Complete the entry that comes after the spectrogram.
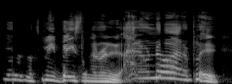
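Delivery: high cartoon kid voice; imitating Token. Quoting a cartoon kid to friends, high and giddy. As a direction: pitch it way up, thrilled by the bass line. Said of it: "He's like".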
